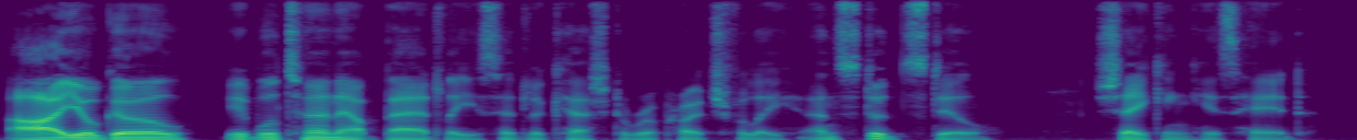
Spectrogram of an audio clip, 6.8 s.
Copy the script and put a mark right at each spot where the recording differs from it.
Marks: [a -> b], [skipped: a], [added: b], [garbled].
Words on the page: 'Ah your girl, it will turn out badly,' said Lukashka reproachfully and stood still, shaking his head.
'Ah your girl, it will turn out badly,' said Lukashka reproachfully and stood still, shaking his head.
